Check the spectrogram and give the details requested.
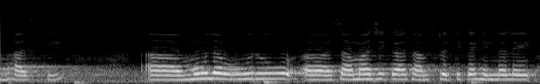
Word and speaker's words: ಭಾಸ್ತಿ: ಬಗ್ಗೆ ಹಲವು ಚರ್ಚೆಗಳನ್ನ ಕೇಳಿದ್ದೇನೆ ನನ್ನ ಸರ್ನೇಮ್ ಅನ್ನು ಬಾಸ್ತಿ ಬಸ್ತಿ ಬಸದಿ ಬಸಂತಿ ಅಂತ ಏನೇನೋ ಬೇರೆ ಬೇರೆ ಸ್ಪೆಲ್ಲಿಂಗ್ ಗಳಲ್ಲಿ ಯದ್ವಾ ಅಥವಾ ಉಚ್ಚಾರಣೆಗಳಲ್ಲಿ ಹರಡಿವೆ ನಾನು ದೀಪಾ ಭಾಸ್ಪತಿ ಮೂಲ ಊರು ಸಾಮಾಜಿಕ ಸಾಂಸ್ಕೃತಿಕ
